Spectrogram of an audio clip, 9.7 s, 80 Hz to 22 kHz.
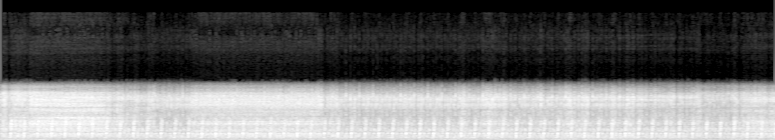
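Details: Toyota 1KR-FE engine running with new timing chain, tensioner and guide: sharp fairly even rapid knock about three per second over a hissy background; cause unknown.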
